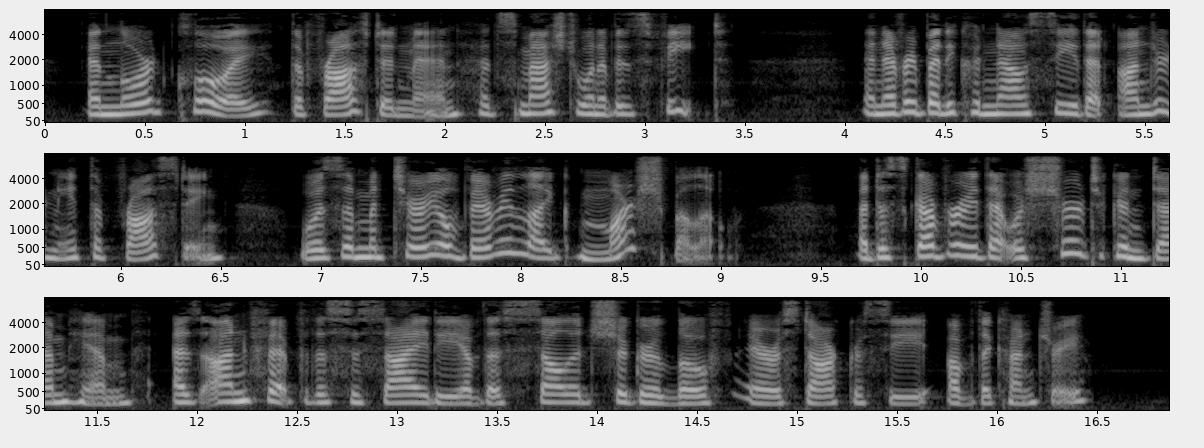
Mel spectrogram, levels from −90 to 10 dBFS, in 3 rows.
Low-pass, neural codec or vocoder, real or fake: 7.2 kHz; none; real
